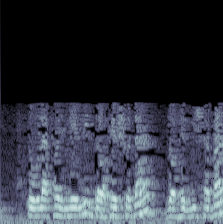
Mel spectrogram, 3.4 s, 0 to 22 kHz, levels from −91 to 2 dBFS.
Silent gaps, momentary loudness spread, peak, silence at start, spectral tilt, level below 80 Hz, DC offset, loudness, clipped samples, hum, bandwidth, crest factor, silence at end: none; 4 LU; -2 dBFS; 0 s; -12 dB/octave; -38 dBFS; under 0.1%; -18 LUFS; under 0.1%; none; 3.5 kHz; 16 dB; 0 s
